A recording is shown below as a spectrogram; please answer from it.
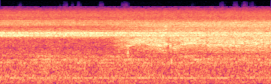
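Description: Insects in the tall trees of a Sri Lankan forest make a steady high-pitched buzzing drone that is faint and continuous, with no voices.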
